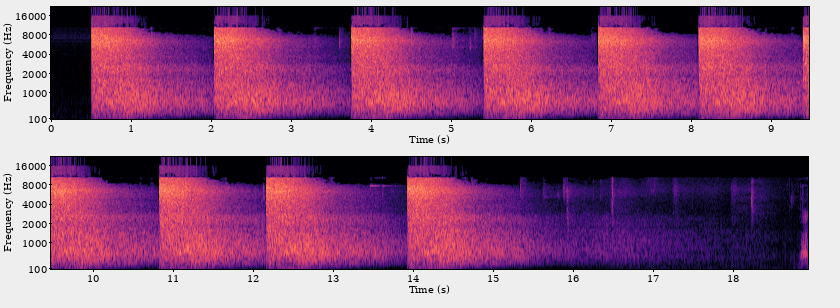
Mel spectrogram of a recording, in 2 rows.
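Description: Taurus PT111 pistol firing outdoors, about ten loud, sharp shots spaced roughly a second and a half apart, each followed by a ringing decay, then a quieter tail with small clicks.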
